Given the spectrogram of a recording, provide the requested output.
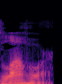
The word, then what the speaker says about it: Loughor: The same is true in Wales, in names such as Lahore.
